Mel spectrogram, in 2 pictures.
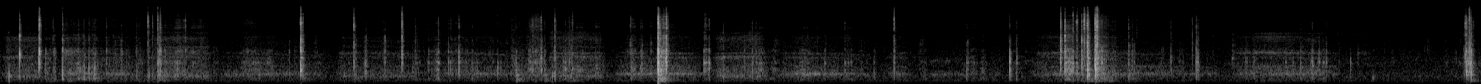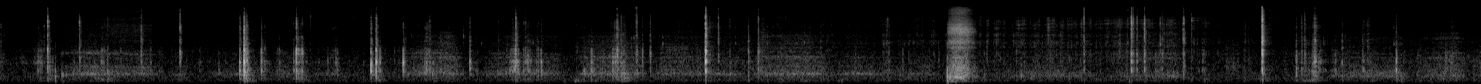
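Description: Aluminium foil pie plates being handled and folded together, crinkling and crackling, with many small sharp clicks and a couple of louder crinkles partway through. The clicks come as the trap's wire ties are twisted shut.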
